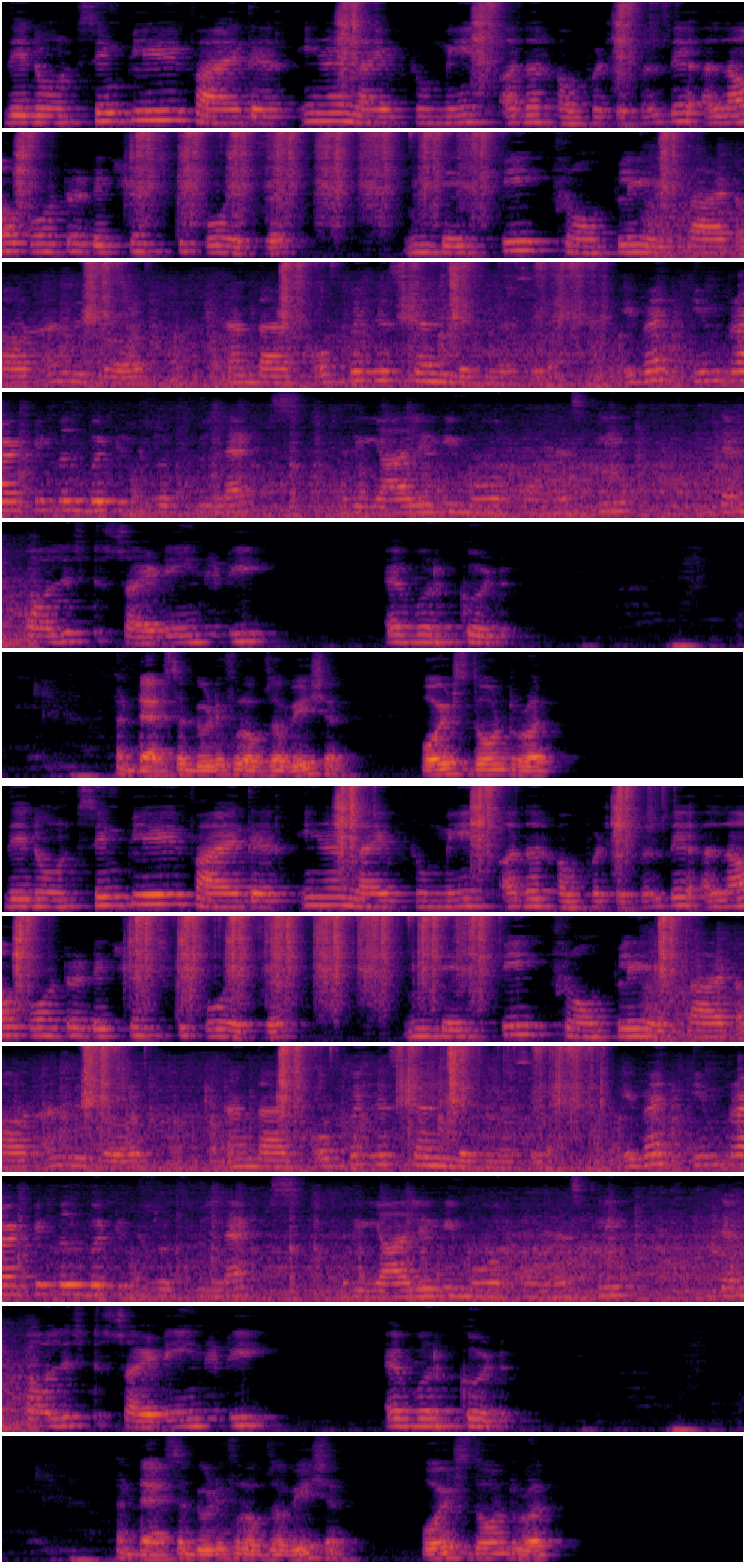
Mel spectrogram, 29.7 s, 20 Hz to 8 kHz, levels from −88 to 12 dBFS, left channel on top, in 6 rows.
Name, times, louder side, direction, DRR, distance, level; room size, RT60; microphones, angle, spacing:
voice 1, 0.0-6.9 7.6-10.9 11.4-13.6 14.0-16.8 17.1-19.2 19.5-21.6 22.3-23.2, right 1 dB, 15° right, 0.5 m, -34 dB
sound 1, 2.2-2.5 3.1-3.3 4.1-4.5 5.0-5.3 5.7-8.4 9.3-9.6 10.4-10.8 11.7-12.1 12.5-13.9, right 7 dB, 70° right, 0.5 m, -27 dB
sound 2, 9.2-20.0, equal, 45° right, 0.9 m, -41 dB
voice 2, 25.5-27.0 27.5-28.3, left 3 dB, 65° left, 0.6 m, -29 dB
3.0 x 2.8 x 2.4 m
head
